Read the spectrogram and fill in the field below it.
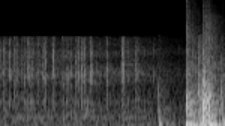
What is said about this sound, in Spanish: he tropezado con una silla que había tirada aquí en medio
